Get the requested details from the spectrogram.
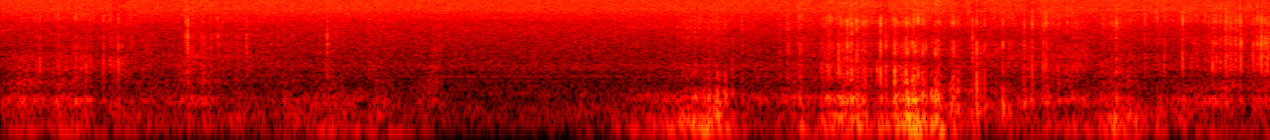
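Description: Long red nail tips scratch a black foam microphone windscreen, making a low, muffled scratchy rustle. The sound is soft at first, fades almost to nothing around the middle, then returns in louder, thicker bursts of scraping before settling back to a steady scratching.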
